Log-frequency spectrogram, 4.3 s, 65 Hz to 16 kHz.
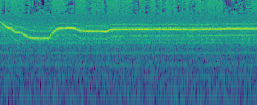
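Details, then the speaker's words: General Electric CL541A ship radio: interfering heterodyne squeal varying in frequency, a strong signal at 460; a shrill whistle glides down, jumps back up, then settles into a steady high tone over faint hiss. "I guess a good question from our radio repair point of view is you hear the interfering squeal that's varying in frequency how do you get rid of that"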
